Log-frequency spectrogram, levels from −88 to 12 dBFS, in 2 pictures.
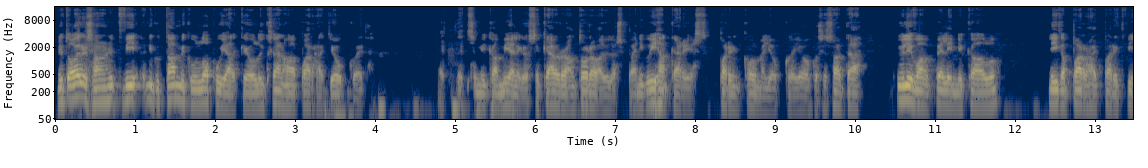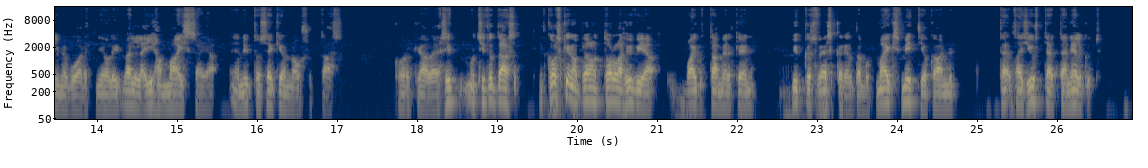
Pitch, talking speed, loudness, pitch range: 105 Hz, 180 wpm, -26 LUFS, 95-125 Hz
